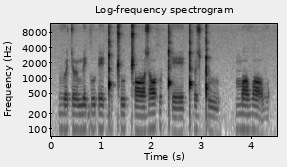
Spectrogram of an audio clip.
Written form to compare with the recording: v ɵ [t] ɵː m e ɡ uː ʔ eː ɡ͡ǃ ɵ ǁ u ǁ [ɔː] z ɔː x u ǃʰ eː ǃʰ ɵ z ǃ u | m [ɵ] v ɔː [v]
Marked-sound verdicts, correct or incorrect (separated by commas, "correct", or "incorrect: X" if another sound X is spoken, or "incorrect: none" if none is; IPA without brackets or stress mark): correct, correct, incorrect: ɔ, correct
